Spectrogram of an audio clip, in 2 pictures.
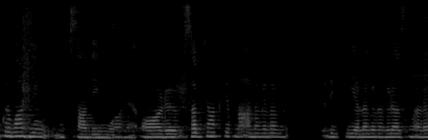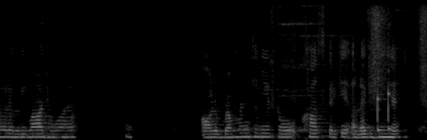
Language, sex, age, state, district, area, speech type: Maithili, female, 18-30, Bihar, Purnia, rural, spontaneous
